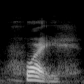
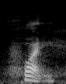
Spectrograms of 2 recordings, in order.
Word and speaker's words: Hue: We're at the Silk Path Grand Hotel in Hay, spelled H U E, but pronounced Hay.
